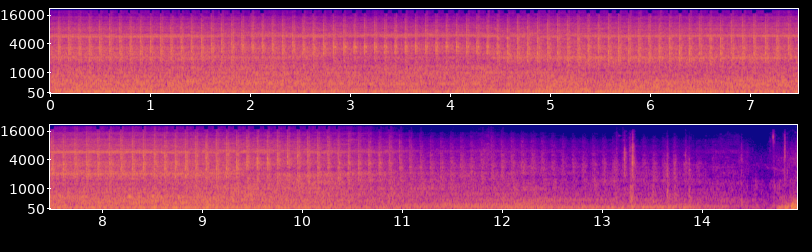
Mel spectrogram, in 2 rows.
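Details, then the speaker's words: 1967 Plymouth Barracuda, long unused and misfiring: dull lumpy idle with regular thudding pulse, sounding very flat, then dies; owner suspects distributor turned too far out and timing set wrong, as vacuum advance hits the coil. "It sounds like it's really It's really, really flat."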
